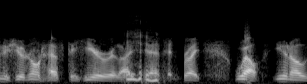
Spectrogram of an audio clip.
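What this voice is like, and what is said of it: Usual voice. Nothing is said of it.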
